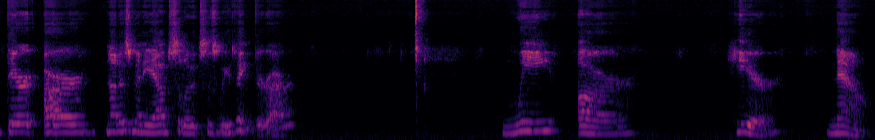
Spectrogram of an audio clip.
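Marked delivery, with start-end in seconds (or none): none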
